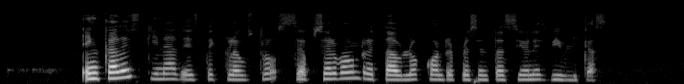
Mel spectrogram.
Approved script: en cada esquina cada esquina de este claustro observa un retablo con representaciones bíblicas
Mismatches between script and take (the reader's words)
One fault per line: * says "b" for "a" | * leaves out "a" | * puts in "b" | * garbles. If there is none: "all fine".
* leaves out "cada esquina"
* puts in "se"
